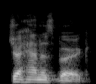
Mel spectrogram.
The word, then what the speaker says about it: Johannesburg: Johannesburg.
